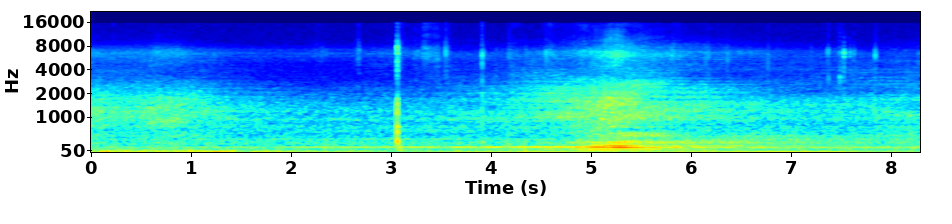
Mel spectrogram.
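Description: Ferrari sports car engine swelling as it accelerates past, loudest about five seconds in, then fading away, heard from inside a car over a steady low hum. A single sharp click about three seconds in.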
